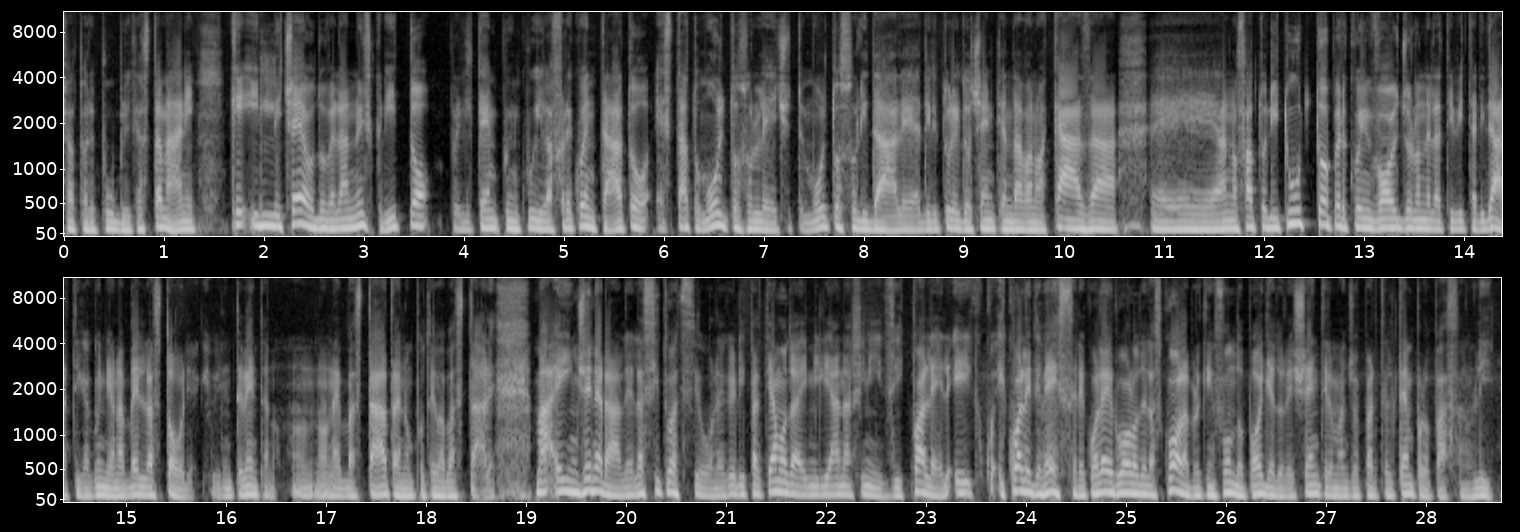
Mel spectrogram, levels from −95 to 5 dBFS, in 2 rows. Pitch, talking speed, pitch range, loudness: 120 Hz, 185 wpm, 110-140 Hz, -22 LUFS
